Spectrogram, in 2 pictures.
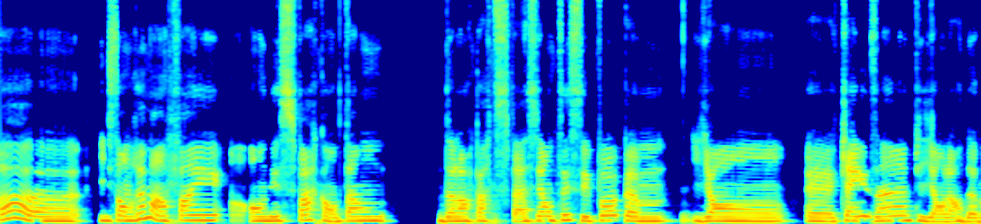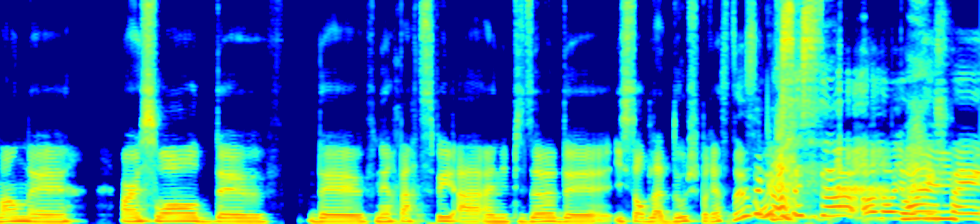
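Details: Adult woman speaking French; normal speech.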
